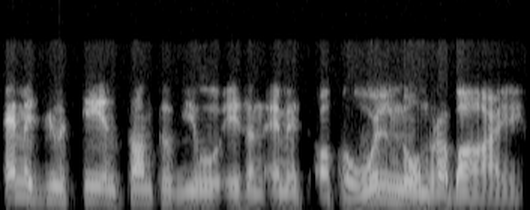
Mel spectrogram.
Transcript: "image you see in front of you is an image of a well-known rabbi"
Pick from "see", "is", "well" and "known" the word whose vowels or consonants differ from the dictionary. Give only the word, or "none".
none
